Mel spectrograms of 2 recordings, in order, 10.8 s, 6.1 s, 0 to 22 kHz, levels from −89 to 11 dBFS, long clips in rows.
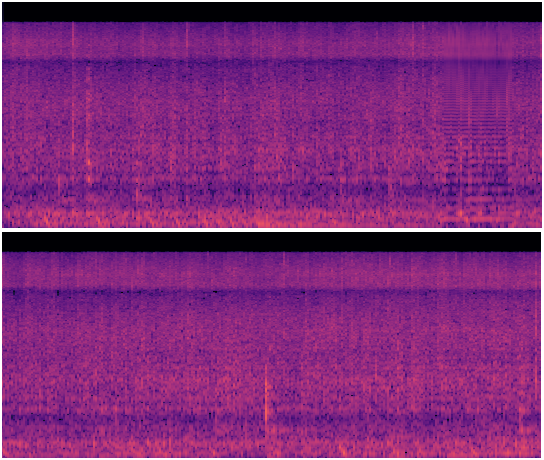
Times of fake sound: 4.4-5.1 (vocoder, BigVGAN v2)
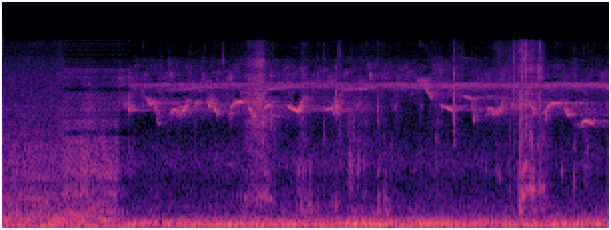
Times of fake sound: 0.6-1.3 (codec, SNAC)

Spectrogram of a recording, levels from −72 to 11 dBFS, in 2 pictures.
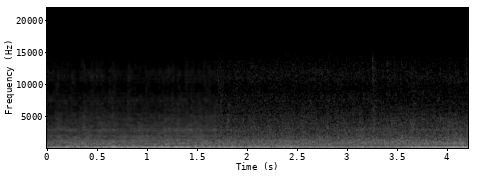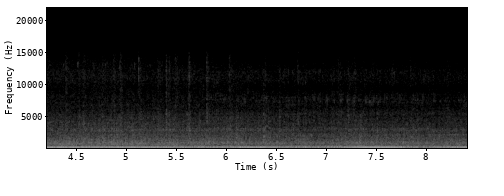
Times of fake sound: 0.0-1.7 (vocoder, Vocos)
